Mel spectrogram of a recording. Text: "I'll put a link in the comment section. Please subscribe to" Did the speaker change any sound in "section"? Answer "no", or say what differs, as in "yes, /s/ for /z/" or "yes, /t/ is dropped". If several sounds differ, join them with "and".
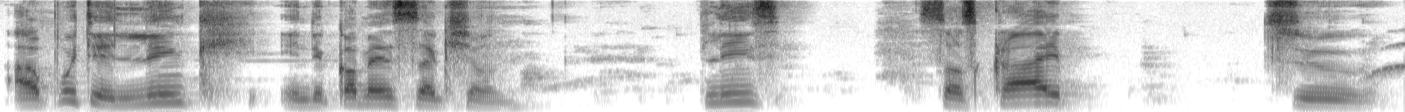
no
